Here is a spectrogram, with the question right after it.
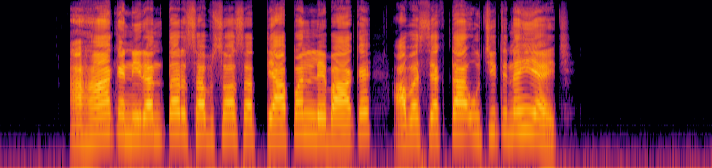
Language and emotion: Maithili, angry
